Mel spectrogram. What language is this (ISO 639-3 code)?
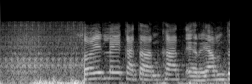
srr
